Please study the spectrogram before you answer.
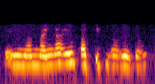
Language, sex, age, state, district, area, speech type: Tamil, female, 45-60, Tamil Nadu, Perambalur, urban, conversation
